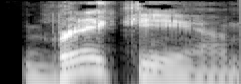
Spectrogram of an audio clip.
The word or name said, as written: brachium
